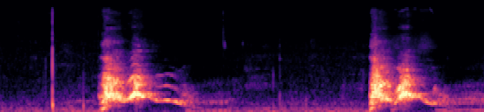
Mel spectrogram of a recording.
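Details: Angry Shih Tzu demanding fruit gives two loud doubled barks about two and a half seconds apart, with a soft low whine trailing after the first.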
